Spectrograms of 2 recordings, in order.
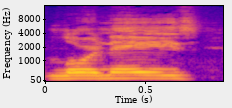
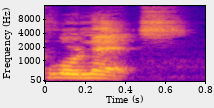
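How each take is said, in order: First: The word ends in a silent-t 'nay' sound. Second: The word ends in a clear 'nets' sound. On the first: The speaker calls it wrong. "every time we think something should be pronounced like that" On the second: The speaker calls it right. "oh no, it's pronounced Lornettes"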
